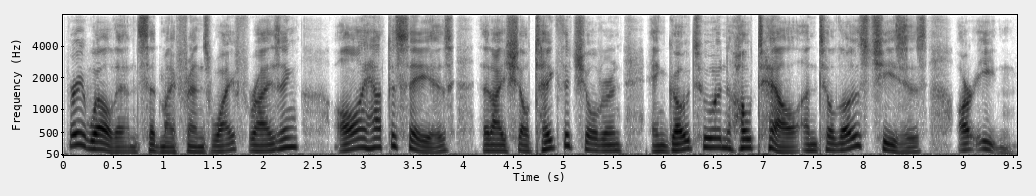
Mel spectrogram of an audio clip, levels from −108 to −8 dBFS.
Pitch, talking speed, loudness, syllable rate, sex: 135 Hz, 190 wpm, -19 LUFS, 4.7 syllables/s, male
